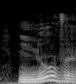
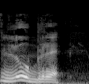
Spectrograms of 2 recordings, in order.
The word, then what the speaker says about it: لوور: نمیتونه نام یکی از معروفترین موزه های جهان در پاریس یعنی لوور رو درست تلفظ کنه. روح الله همه جوری تلفظ میکنه الا تلفظ درستش. آخرم علارغم کمک های لفظی نماینده های دیگه اشتباه تلفظ کرد و گفت لوبر با ب.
